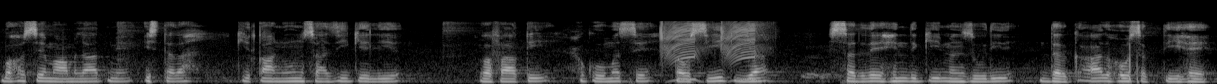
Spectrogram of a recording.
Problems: constant background noise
